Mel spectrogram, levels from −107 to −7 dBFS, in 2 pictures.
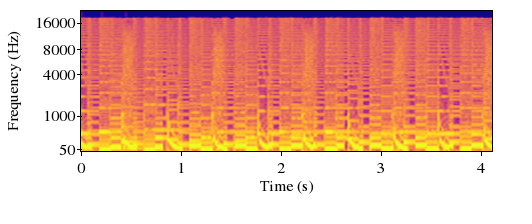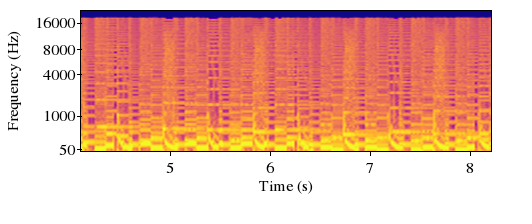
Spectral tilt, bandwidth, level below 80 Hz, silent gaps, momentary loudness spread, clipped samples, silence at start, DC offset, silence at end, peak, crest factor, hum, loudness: -6 dB/octave; 19 kHz; -16 dBFS; none; 1 LU; under 0.1%; 0 s; under 0.1%; 0 s; 0 dBFS; 8 dB; none; -10 LUFS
